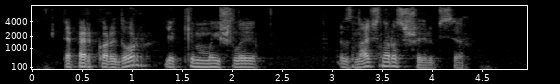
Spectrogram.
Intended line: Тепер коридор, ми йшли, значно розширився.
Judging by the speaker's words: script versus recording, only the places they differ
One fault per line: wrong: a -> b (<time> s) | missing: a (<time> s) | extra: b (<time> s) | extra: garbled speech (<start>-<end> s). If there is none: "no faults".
extra: яким (1.3 s)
